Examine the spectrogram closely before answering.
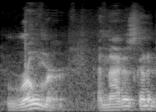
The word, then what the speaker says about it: Rohmer: It is not Eric Bomer, it is Eric Romer.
